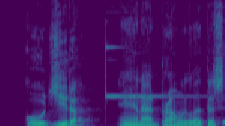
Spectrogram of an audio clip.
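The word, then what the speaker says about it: Gojira: a japanese actor and actually pronouncing godzilla by his original name kojira and i'd probably let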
